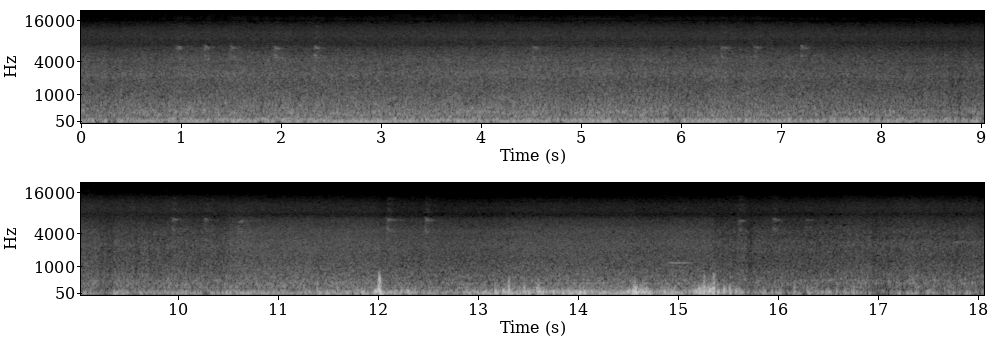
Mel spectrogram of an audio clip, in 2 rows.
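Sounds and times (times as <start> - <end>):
creek water flowing: 0.0 - 11.9
wind rumbling on microphone: 0.0 - 18.0.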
